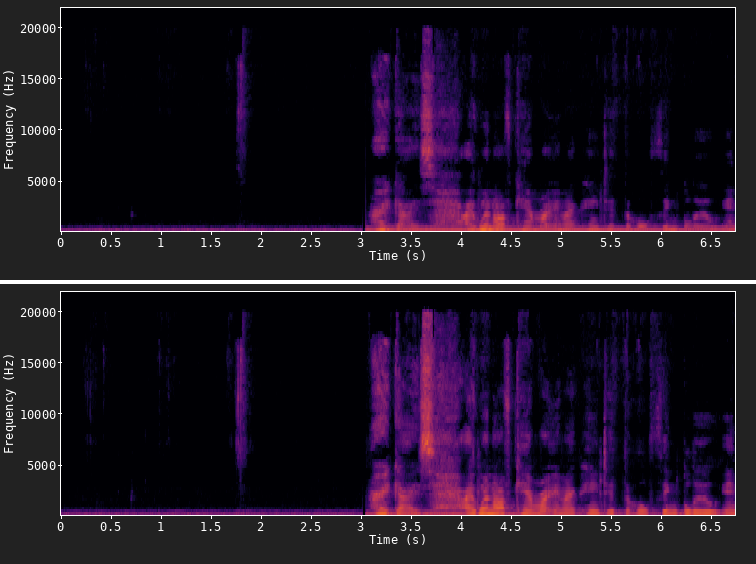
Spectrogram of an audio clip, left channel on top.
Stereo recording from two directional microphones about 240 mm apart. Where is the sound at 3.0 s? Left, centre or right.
Right.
